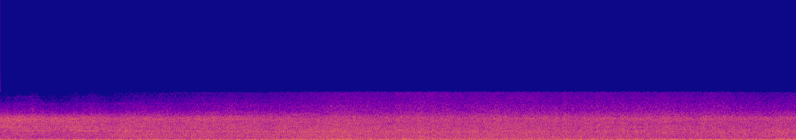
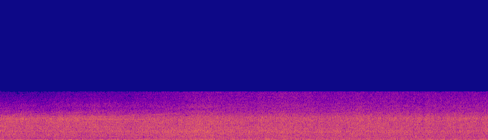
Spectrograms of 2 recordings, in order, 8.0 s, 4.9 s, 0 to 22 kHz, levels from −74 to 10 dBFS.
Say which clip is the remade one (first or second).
first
